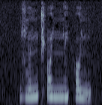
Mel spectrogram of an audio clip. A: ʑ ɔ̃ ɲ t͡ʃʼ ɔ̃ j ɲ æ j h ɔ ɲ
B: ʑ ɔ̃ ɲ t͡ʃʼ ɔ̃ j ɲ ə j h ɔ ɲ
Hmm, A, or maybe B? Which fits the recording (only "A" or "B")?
B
